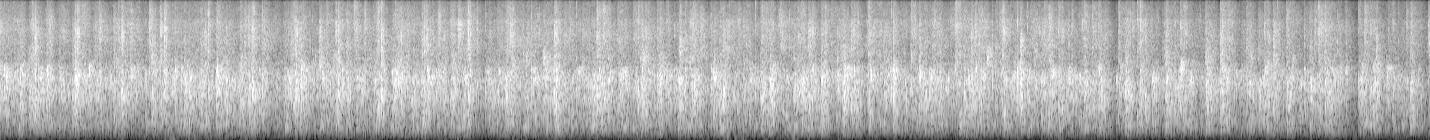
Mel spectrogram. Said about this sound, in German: Das ist Ihr Applaus. Dankeschön. Danke.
